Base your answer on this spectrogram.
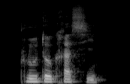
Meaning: plutocracy
- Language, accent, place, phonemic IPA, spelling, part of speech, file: French, France, Lyon, /plu.tɔ.kʁa.si/, ploutocratie, noun, LL-Q150 (fra)-ploutocratie.wav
